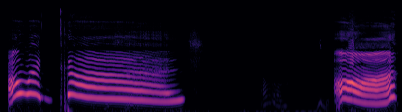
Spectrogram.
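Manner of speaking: high, loud, drawn-out wail of delight; overcome, near tears. Real, not acted. Watching her feed him chocolates, tearfully gushing. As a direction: wail it slowly, as if about to cry. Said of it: "I'm about to cry".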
